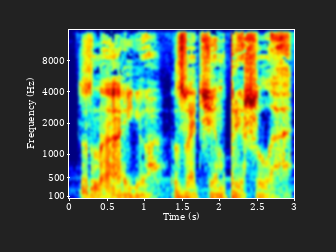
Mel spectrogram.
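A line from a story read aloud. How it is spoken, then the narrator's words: Hoarse croak. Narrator (Russian): хрипло прокаркала Анисия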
